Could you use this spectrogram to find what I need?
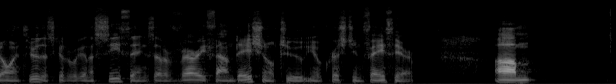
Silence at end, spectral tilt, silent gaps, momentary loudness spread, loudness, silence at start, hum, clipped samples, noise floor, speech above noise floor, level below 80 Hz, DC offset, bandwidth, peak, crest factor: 0.05 s; -3 dB/octave; none; 20 LU; -41 LUFS; 0 s; none; under 0.1%; -81 dBFS; 40 dB; -78 dBFS; under 0.1%; 16 kHz; -16 dBFS; 26 dB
